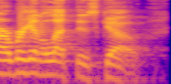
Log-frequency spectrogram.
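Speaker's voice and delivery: ordinary talk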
